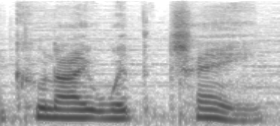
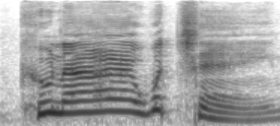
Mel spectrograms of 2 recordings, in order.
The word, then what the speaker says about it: Kunai with Chain: joey wheeler from yu-gi-oh i hate how he would always pronounce kunai with chang and now i activate kunai wit chain like no just say kunai with chain kunai with chain not kunai what chain like just one random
